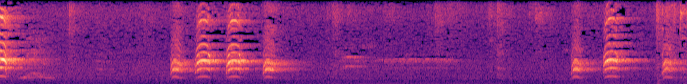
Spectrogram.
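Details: Caged ashy bulbul kept as a master tutor bird, singing in front of the camera: clear bursts of bright, stacked whistled notes in short phrases, the last ones rising, separated by pauses, with a faint low hum beneath.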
